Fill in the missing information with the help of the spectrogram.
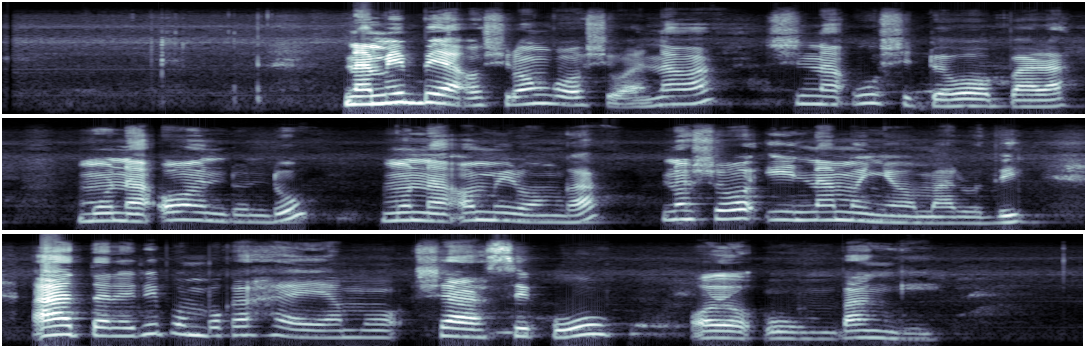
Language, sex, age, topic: Oshiwambo, female, 25-35, agriculture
